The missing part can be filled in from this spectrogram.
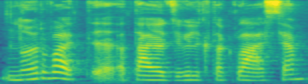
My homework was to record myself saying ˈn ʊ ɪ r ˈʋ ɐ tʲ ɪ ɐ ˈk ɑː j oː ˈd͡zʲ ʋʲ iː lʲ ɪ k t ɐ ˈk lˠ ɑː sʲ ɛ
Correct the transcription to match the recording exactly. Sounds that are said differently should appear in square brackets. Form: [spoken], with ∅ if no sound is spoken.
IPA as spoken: ˈn ʊ ɪ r ˈʋ ɐ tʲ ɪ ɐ [ˈt] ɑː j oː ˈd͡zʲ ʋʲ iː lʲ ɪ k t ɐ ˈk lˠ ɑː sʲ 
